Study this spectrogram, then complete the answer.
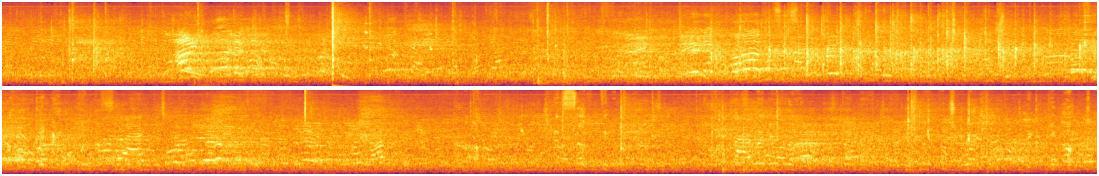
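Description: A crowd in a large echoing hall chatters and cheers.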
